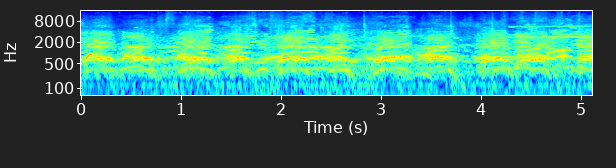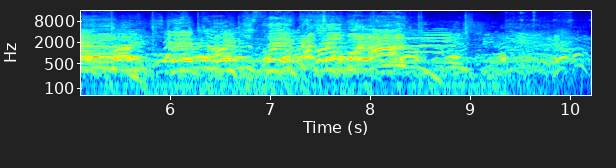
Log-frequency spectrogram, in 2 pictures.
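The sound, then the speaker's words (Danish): A crowd of coronavirus-skeptic Querdenker demonstrators in Dresden, Germany, shouts "shame on you" angrily at police, recorded in March, many voices overlapping in loud, continuous chanting and yelling with rising and falling bursts throughout. “Det her det er fra en optagelse fra marts i Dresden, hvor såkaldte kvirdænker-demonstranter de råber skam jer af politiet.”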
